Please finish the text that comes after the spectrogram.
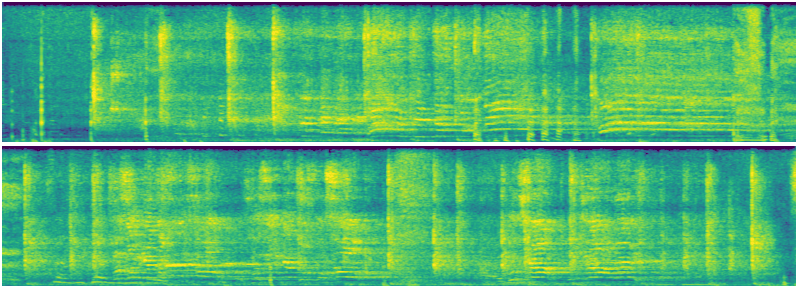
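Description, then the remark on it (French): Several people scream and shriek in fright at a zombie attraction at Dream Away, loud and overlapping, amid a busy crowd with sharp thuds and bangs throughout, the commotion continuing steadily for the whole stretch. “Il y a eu des gens mais qui crient à fond.”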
